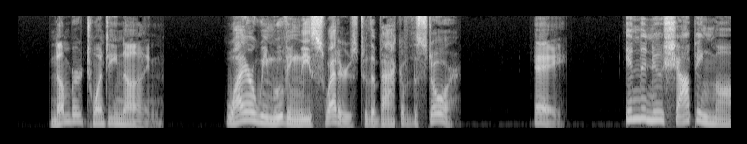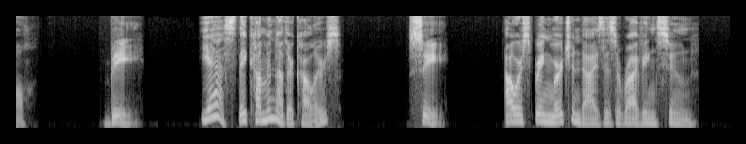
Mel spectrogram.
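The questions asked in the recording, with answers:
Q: Why are we moving these sweaters to the back of the store?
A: C: Our spring merchandise is arriving soon.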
